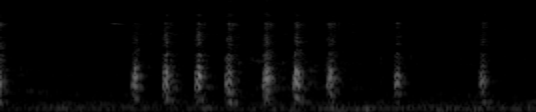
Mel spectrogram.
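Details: Chicken clucking in a quick regular series of short notes over a low background rumble, a brief pause before the last few clucks.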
